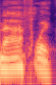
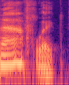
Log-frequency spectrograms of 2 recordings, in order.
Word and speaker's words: Affleck: important to tell it was okay uh ben affleck was good i'm looking and going oh that's ben affleck but him and matt damon how are you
